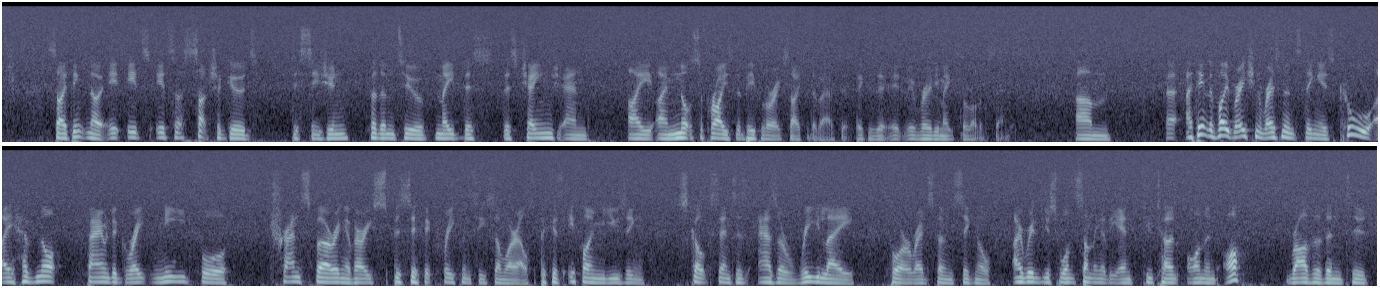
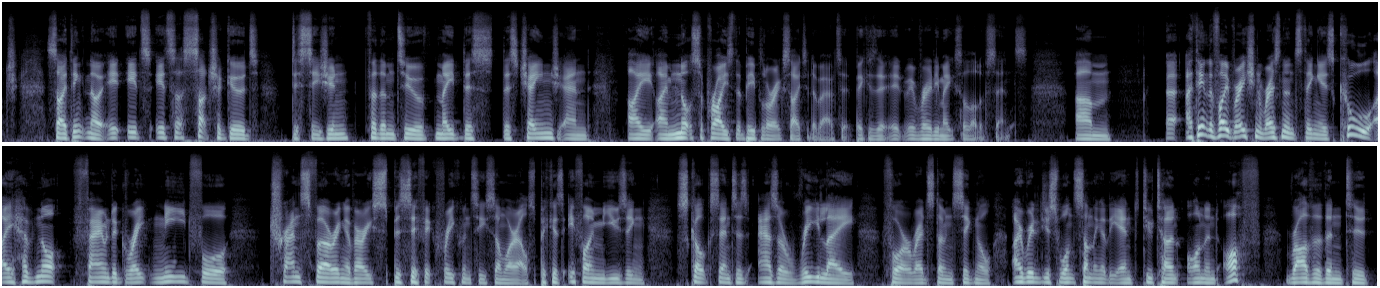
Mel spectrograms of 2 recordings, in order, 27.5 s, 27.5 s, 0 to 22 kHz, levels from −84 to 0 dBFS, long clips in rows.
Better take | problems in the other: second | hiss; loud; throughout; 1 dB below the speech

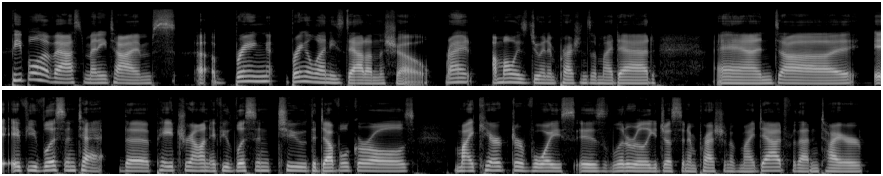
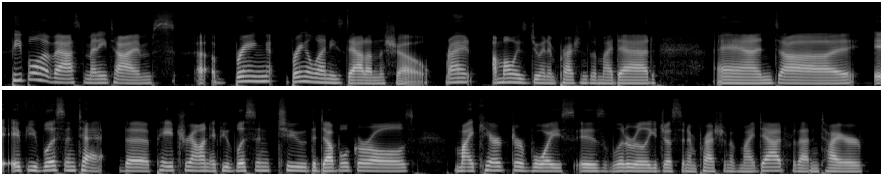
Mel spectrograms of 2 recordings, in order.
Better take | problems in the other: first | muffled; slightly; fading above 3.5 kHz

